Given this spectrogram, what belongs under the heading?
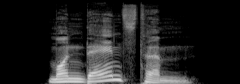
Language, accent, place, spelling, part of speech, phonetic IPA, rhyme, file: German, Germany, Berlin, mondänstem, adjective, [mɔnˈdɛːnstəm], -ɛːnstəm, De-mondänstem.ogg
- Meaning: strong dative masculine/neuter singular superlative degree of mondän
